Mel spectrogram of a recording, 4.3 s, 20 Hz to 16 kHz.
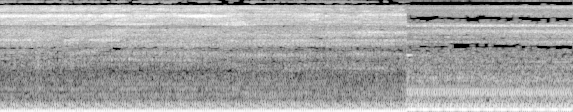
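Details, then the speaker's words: Portable nebulizer compressor (Maluk CN69) switched on for testing by a user with chronic lung issues: loud, steady mechanical hum and rattle, with pitch shifting as the nebulized-output dial is adjusted. "So I'll switch it on and you'll see it actually running, as you can see there."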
